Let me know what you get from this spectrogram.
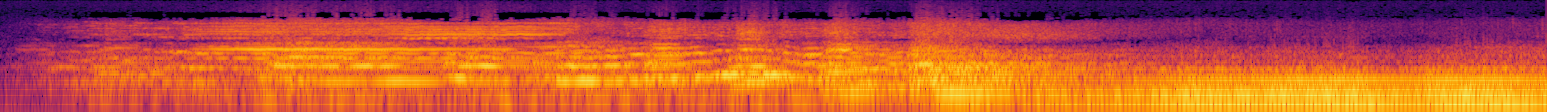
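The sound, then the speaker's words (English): A loud propeller-plane engine of a Ranger plane flying over the San Jacinto Range revs up, its harmonic drone climbing in pitch over the first few seconds, then settles into a steady, rumbling hum with no voices. “I think we'd better take a little trip in the Ranger plane over the San Jacinto Range.”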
